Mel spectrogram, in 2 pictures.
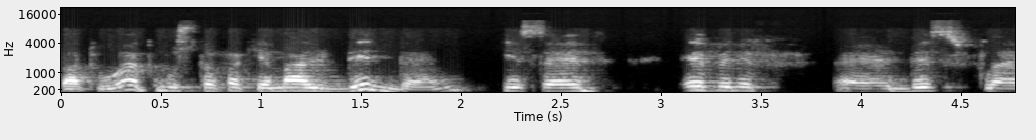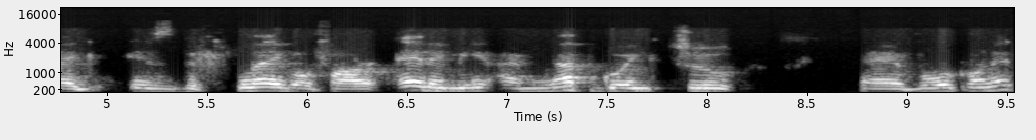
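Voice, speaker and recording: In a Turkish accent, the speaker talks at a fairly slow pace. The pitch shows ordinary variation. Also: man, fairly high pitch for a man. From Turkey. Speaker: academic researcher. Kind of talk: online seminar talk. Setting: video call. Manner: halting with many fillers.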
